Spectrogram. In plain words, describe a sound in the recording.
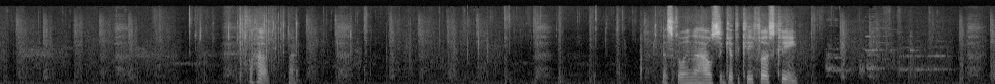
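Footsteps crunch slowly through snow.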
